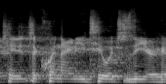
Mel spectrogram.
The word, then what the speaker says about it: XCII: I'm going to cover Quinn that 92 I'd spelled with like an axe CI I quick story and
